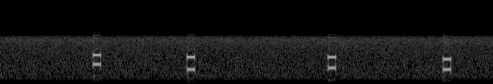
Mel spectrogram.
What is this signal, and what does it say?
DTMF, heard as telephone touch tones, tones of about 80 ms. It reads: # 2 5 1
